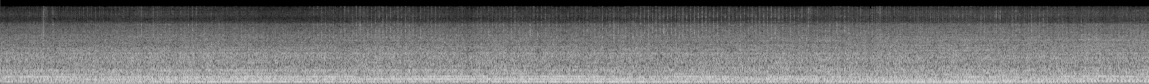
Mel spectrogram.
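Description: Small twin chugging with an uneven beat and occasional skipped firing pulses; it surges and misfires at random.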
